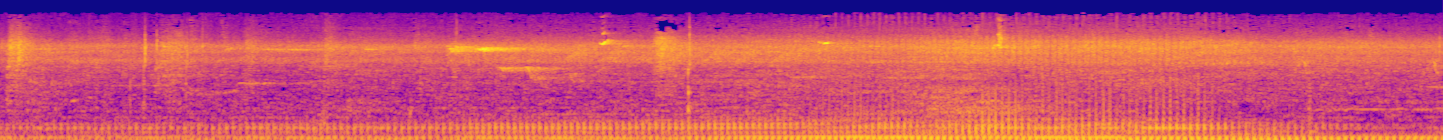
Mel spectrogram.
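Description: An engine running steadily with an even low drone, growing louder over the first six seconds and easing off slightly near the end, like a motor vehicle drawing near.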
